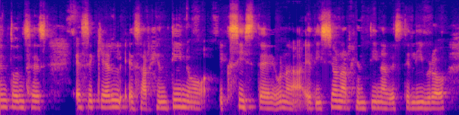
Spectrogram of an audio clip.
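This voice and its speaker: A woman speaks very slowly in a fairly low, dark, mellow voice with monotone, flat intonation. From United States. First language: English (speaking Spanish). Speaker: poet and translator. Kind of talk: interview. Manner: halting, many fillers and repetitions.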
